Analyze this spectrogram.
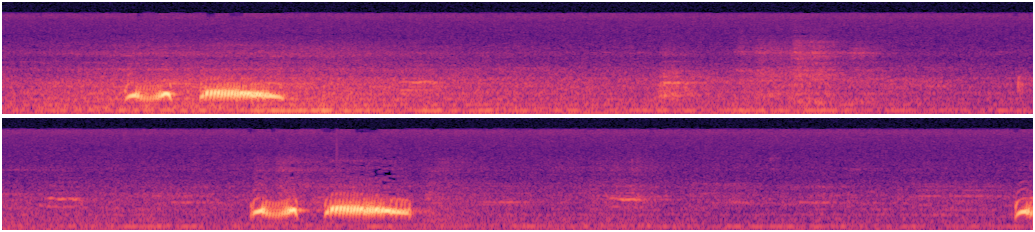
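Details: Spotted dove, a female calling to excite a male, repeating a brief phrase of two short notes and a louder, fuller coo roughly every six seconds, with a steady low hum and a few faint clicks behind.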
